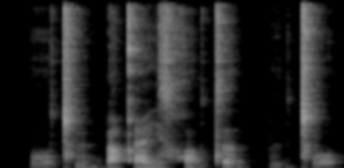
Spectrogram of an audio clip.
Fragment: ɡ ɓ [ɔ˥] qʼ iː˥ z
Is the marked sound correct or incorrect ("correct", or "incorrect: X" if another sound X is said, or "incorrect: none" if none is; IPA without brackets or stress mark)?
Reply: incorrect: ə˥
